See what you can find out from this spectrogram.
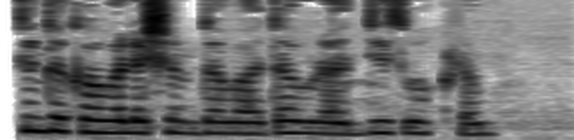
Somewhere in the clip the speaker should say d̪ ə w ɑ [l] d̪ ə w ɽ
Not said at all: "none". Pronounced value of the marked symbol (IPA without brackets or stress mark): none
